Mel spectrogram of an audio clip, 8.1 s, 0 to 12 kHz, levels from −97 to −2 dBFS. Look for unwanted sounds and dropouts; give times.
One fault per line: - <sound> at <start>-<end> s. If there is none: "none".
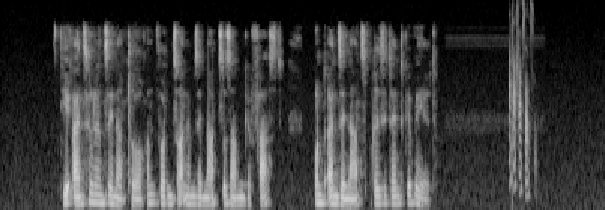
- chirp at 6.8-7.2 s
